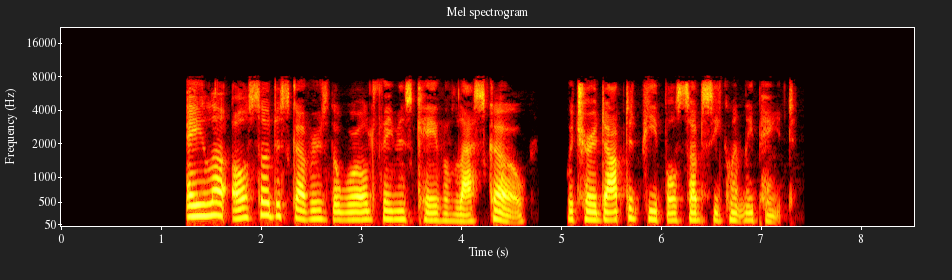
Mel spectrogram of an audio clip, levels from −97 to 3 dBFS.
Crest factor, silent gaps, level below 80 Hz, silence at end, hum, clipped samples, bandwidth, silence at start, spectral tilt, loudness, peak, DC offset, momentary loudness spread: 18 dB; 4.78-5.06 s; -60 dBFS; 1.2 s; none; under 0.1%; 7.8 kHz; 1.25 s; -4.5 dB/octave; -19 LUFS; -2 dBFS; under 0.1%; 11 LU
